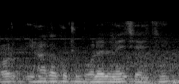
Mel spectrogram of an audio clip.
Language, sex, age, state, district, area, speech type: Maithili, male, 45-60, Bihar, Purnia, rural, spontaneous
